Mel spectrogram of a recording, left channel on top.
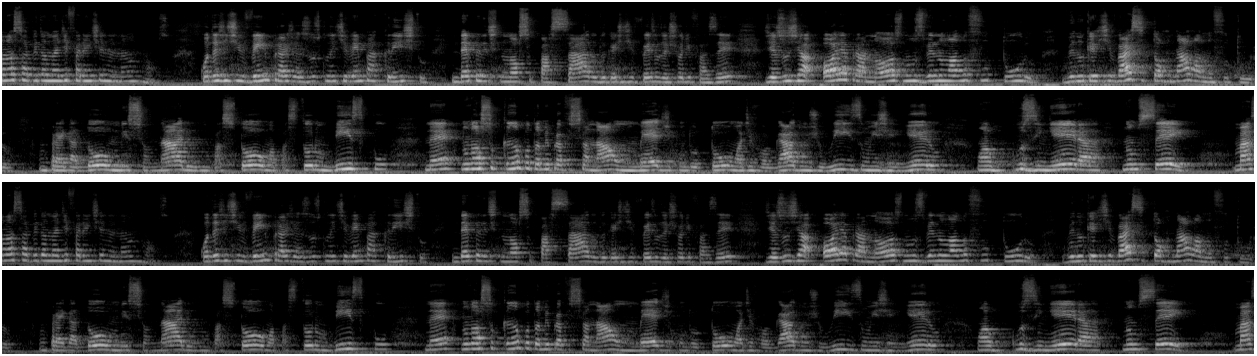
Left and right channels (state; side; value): quieter; right; 5.3 dB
